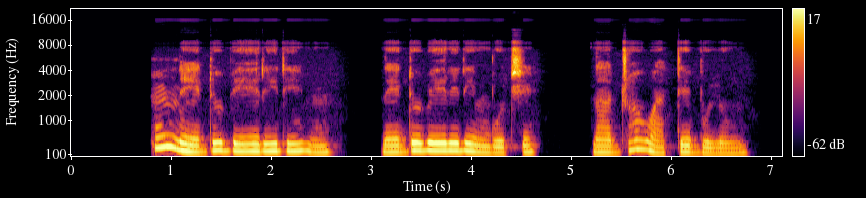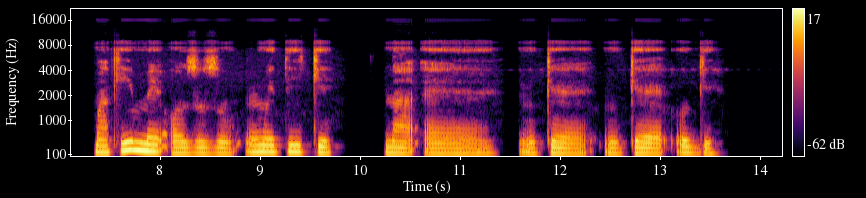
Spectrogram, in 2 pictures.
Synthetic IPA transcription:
n̩˦ne˨˦be˦ɾ | ne˨do˦be˦ɾi˦ɾi˦ŋ͡m̩˨ɡ͡bo˨t͡ʃi˦ | na˨dɾɔ˦wa˨te˦bu˨lo˨m̩˦ | ma˨ki˦me˦ʔɔ˨zʊ˨zʊ˨ŋ̩˦ŋʷe˦ti˦ke˦ | na˨ | ŋ̩˨ke˨ŋ̩˨ke˨˦o̰˦ɡe˨

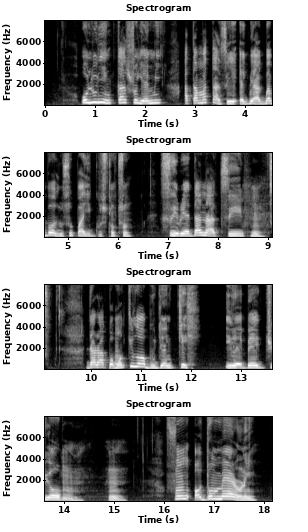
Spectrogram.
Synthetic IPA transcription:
o˧lu˦j̃ĩ˦˧ŋ̩˦ka˦so˦jɛ˧˦mĩ˦ | a˧ta˧mã˦ta˦˨se˨˦ɛ˧ɡ͡bɛ˦a˧ɡ͡ba˦bɔ˦˨lu˨˦su˦k͡pa˧i˧ɡu˨sũ˧tũ˧ | si˦˧ɾi˧ɛ˧da˦nã˦˨ti˦h̩˨ | da˧ɾa˧k͡pɔ˨mɔ̃˨˦ki˦lɔ˦˨bu˨˦d͡ʒɛ˧ŋ̩˦ke˦˨ | i˧lɛ˨bɛ˦d͡ʒi˦ɔ˦˨m˨ | h̩˨ | fũ˦ɔ˧dũ˦mɛ˦˨ɾ̃ĩ˧

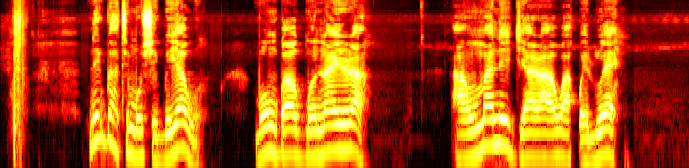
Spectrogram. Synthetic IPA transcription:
nĩ˦ɡ͡ba˦˨ti˨˦mo˧ʃe˨ɡ͡be˨˦ja˦˨wo˨ | mo˧˦ɡ͡ba˧ɔ˧ɡ͡bɔ̃˧nã˦i˦ɾa˦˨ | a̰˨w̃ũ˧mã˦ne˦˨d͡ʒi˨˦a˧ɾa˧wa˧˨k͡pɛ˨lu˨˦ɛ˦˨

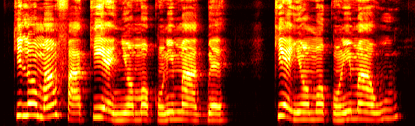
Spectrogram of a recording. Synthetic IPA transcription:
ki˦lo˦mãː˦˧n̩˦fa˨ki˦ɛ˦˨j̃ĩ˧ɔ˧mɔ̃˧kũ˨ɾ̃ĩ˧˦mãː˦˧ɡ͡bɛ˧ | ki˦ɛ˦˨j̃ĩ˧ɔ˧mɔ̃˧kũ˨ɾ̃ĩ˧˦mãː˦˧wu˦

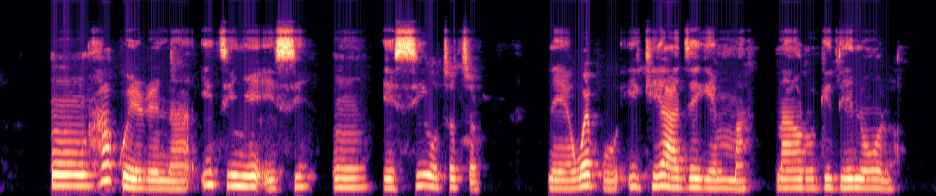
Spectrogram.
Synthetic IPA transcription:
ŋ̩˨˦ɦa˦kʷe˨ɾe˨na˨i˦ti˦ɲe˦ʔe˨i˦ | e˨si˦ʊ˨tʊ˦tʊ˨ | ne˨e˨we˦pʊ˨i˦kʰe˦a˨dɪ˦ɣɪ˦m̩˦ma˦ | na˦ɾʊ˦ɡɪ˦de˦nʊ˦lɔ˨

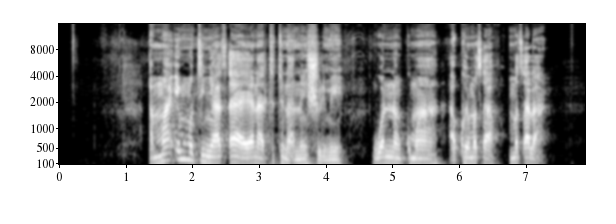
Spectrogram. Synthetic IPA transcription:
ʔa˨mːaː˦ʔɐ˦mːʊ˨tʊ˦˨mjaː˦sʼɐ˦jaː˨jɐ˦naː˨tɐ˦tɪ˨naː˨nɪ˦nʃɪ˨ɽmeː˦ | wɐ˦nːɐ˨ŋkʷʊ˦ma˦ʔa̰˨kʷa˦jmɐ˦sʼɐ˦la̰ː˨

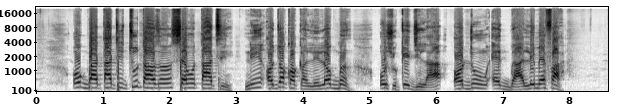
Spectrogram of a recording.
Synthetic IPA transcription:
o˦ɡ͡ba˧ta˧ti˧tu˦ta˦wzã˦nsɛ˦vũ˦ta˦˧ti˨nĩ˦ɔ˧d͡ʒɔ˦kɔ˧kã˨le˨˦lɔ˦ɡ͡bã˦˨o˧ʃu˨ke˧˨d͡ʒi˨la˨˦ | ɔ˧dũ˦˧ʔɛ˧ɡ͡ba˨˦le˦mɛ˦fa˦˨

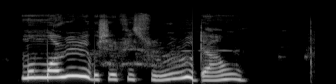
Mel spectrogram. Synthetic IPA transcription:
mõ˧˦mɔ̃˧ɾi˦ɾi˦˨bo˨ʃe˧fi˧su˨ɾu˨˦ɾu˦˨da˨˦wũ˦˨

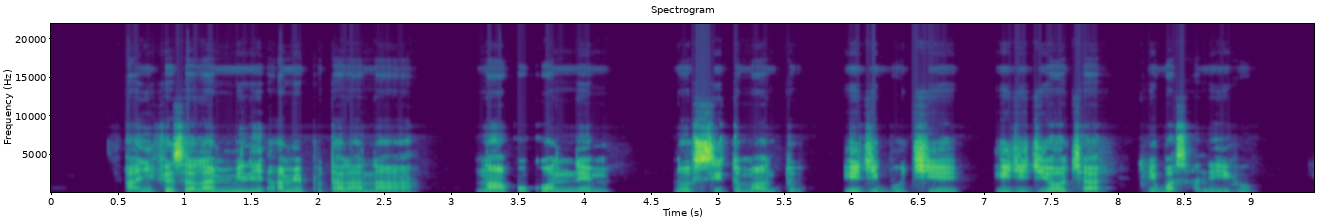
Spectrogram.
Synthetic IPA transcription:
a˨ɲɪ˦fe˦sa˨la˨m̩˦mi˦li˦ʔa˦mɪ˨pʊ˨ta˨la˨na˨ | na˨a˨kʷʊ˦kʷɔ˦n̩˦ne˦m̩˦ | no˦si˦˨tʊ˨ma˨n̩˦to˨ | i˦d͡ʒi˨bo˨t͡ʃi˦e˦ | i˦d͡ʒi˨d͡ʒi˨˦ɔ˦t͡ʃa˦ | ɪ˦ɡ͡ba˨sa˨ni˦ɦu˦

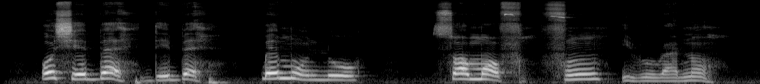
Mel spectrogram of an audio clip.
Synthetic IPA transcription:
o˦ʃe˧bɛ˦˨de˨˦bɛ˦˨ | k͡pe˦mo˦˨n̩˦lo˧ | sɔ˦mɔ˦˨f | fũ˨˦ | i˦˨ɾo˨ɾa˨nãː˦˨

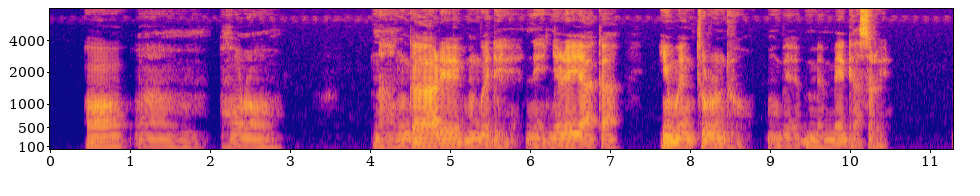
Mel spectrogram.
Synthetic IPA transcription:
ɔ˦a˨ | ɦʊ˨ɾʊ˨ | na˨ŋ̩˦ɡa˦ɣa˦ɾɪ˦ŋ͡m̩˦ɡ͡be˨de˨ne˨ɲe˦ɾe˦ja˦ka˦ | i˦ŋʷe˨n̩˦tʊ˦ɾʊ˦n̩˦dʊ˨ | ŋ͡m̩˨ɡ͡be˨m̩˦me˨m̩˦me˦ɡa˨sɪ˦ɾɪ˨

